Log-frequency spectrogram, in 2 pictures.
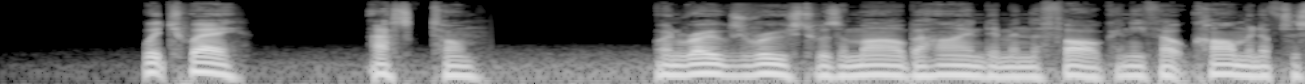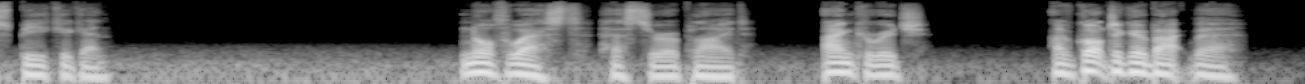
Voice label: Audiobook, nottingham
